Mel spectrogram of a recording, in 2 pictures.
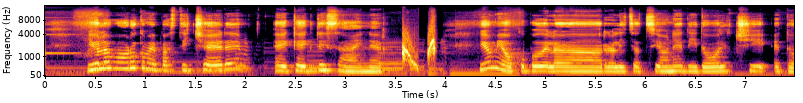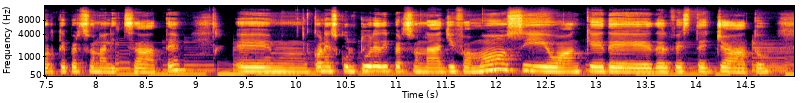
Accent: Caracas, Capital District, Venezuela; Italian is a second language; now in Salerno, Italy; Io sono nata a Caracas, Venezuela.

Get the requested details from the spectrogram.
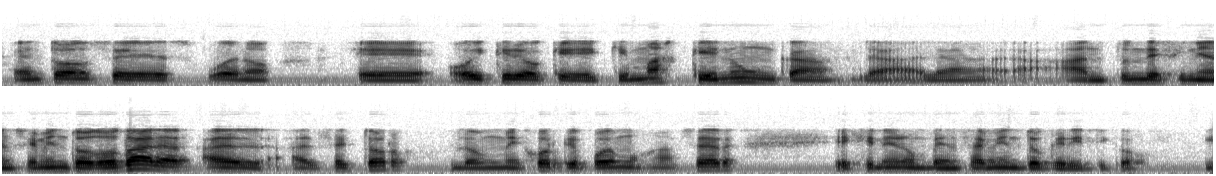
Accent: Argentina; esta música que nos define como argentinos, ¿no?

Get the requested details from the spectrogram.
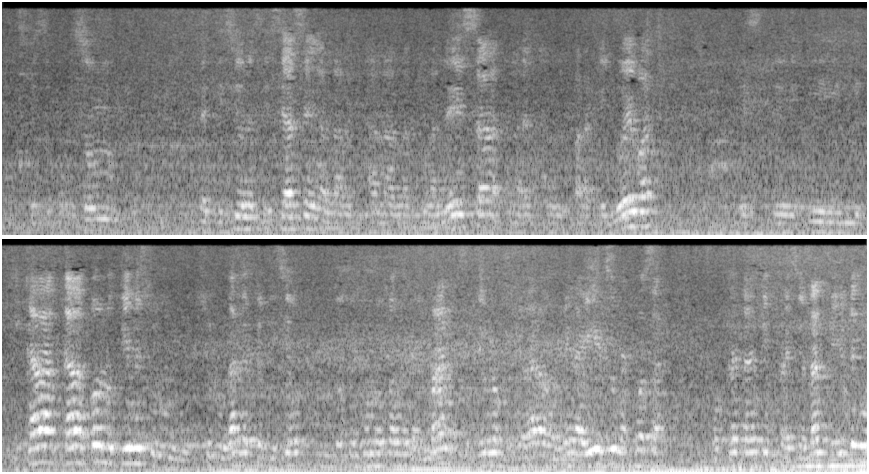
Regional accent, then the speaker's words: Pochutla, Oaxaca, Mexico; yo soy de Pochutla. Pues es esta misma costa, ¿no? De aquí hasta Huatulco

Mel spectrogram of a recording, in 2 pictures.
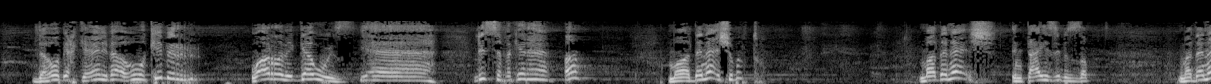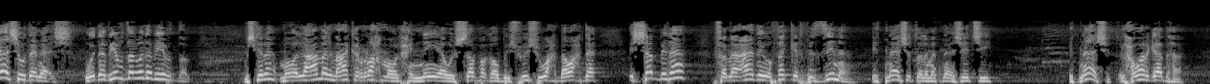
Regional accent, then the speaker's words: Egypt; انتوا عارفين في كام طالب عندنا في مصر بيتعلم؟

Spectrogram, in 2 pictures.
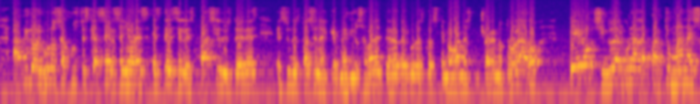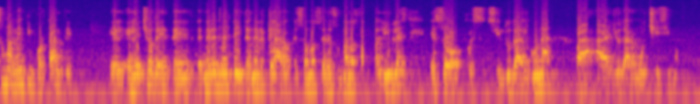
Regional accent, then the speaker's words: Iztapalapa, Mexico City, Mexico; Obviamente recordarán que soy oriundo de Iztapalapa

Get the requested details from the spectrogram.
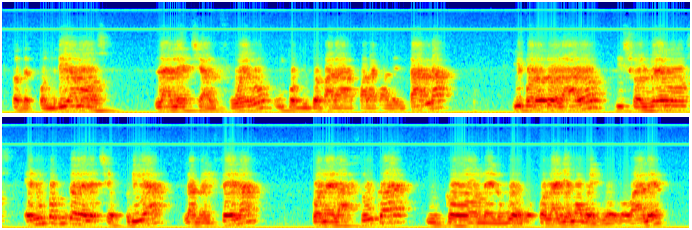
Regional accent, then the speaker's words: Málaga, Andalusia, Spain; also born or lived in Madrid; después ya me vine para Málaga. Yo soy de Madrid, pero llevo toda mi vida aquí en Málaga.

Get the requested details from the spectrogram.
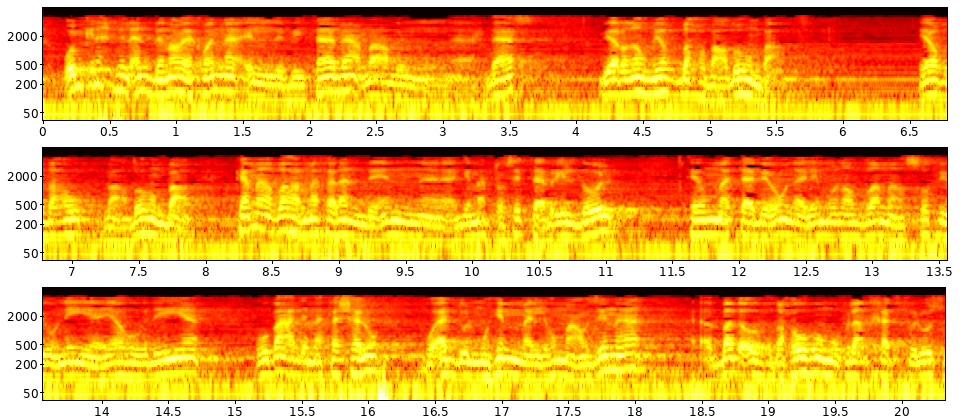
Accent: Egypt; فنفس القضية يعني مثلا عندنا في مصر

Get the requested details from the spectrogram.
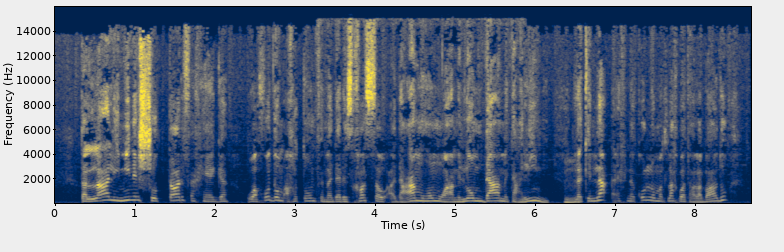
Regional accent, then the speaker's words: Egypt; الحاجة اللي انا كمصرية في تاريخي كنت بعملها من 200-300 سنة

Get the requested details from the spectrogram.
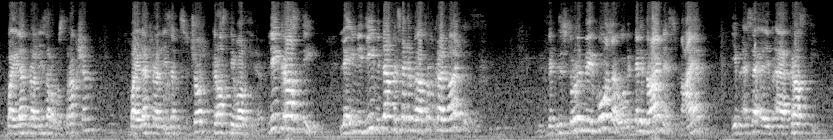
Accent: Egypt; انتوا عارفين ان اللي بيقولوا علينا كده كمصريين

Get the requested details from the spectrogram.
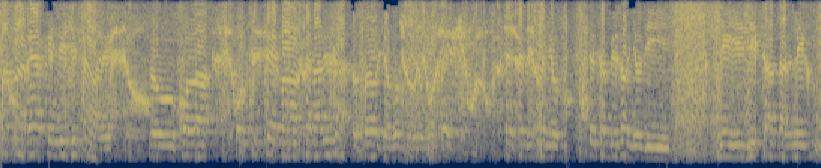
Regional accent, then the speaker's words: Sassari, Sardinia, Italy; siamo noi della Sardegna, di Sassa, là, diciamo, il circondario

